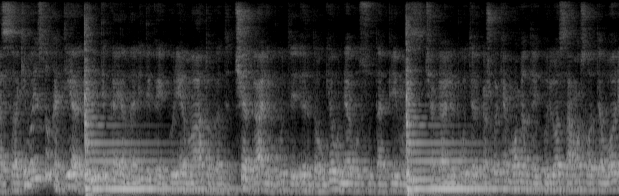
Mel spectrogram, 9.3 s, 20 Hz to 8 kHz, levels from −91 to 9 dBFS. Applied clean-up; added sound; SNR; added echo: none; Bowed string instrument; 1 dB; reverberation time 0.8 s.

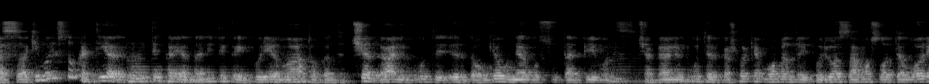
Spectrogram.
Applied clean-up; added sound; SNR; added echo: neural mask model DeepFilterNet 3.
